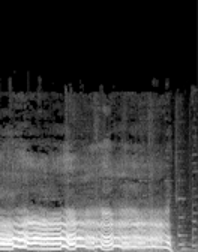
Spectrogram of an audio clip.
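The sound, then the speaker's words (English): A man screams, one loud sustained scream with a wavering pitch that dips partway through and drops sharply at the end, then cuts off into near silence. “When I saw this, I screamed.”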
